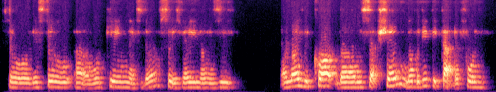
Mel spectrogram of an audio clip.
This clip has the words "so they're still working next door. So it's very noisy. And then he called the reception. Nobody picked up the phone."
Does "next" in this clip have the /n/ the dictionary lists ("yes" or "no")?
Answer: no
